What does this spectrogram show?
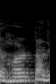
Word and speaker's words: Hertz: आप बोले कि इतना हर्ट्ज से, आपको हिंदी में हर्टज भी कुछ लोग पढ़ते हैं, बट HERTZ होता है, तो इंग्लिश में हम इसको हर्ट्ज पढ़ते हैं।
